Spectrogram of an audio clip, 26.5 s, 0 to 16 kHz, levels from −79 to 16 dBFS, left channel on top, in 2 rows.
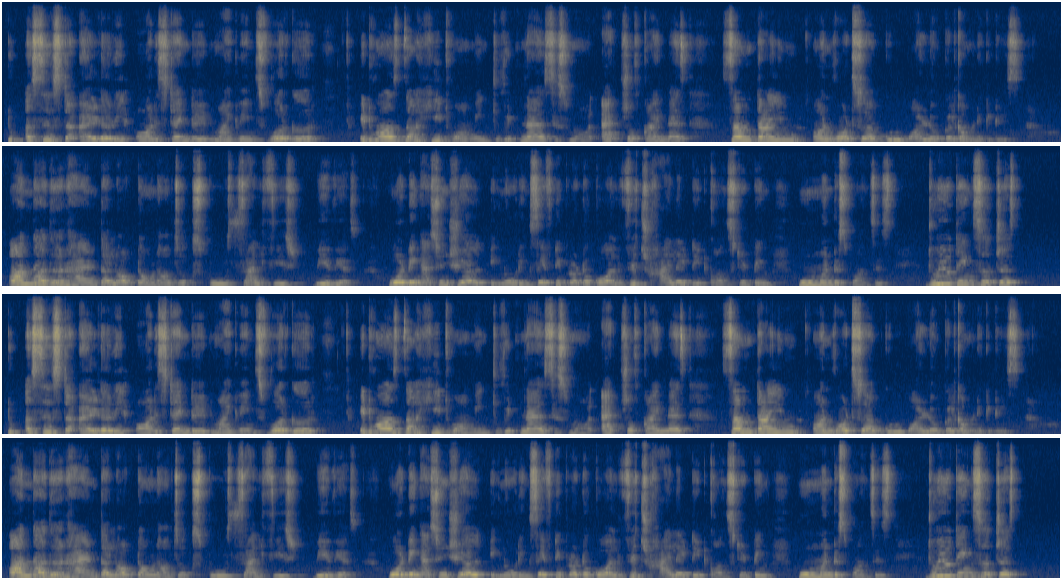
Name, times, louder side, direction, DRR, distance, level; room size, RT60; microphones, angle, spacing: voice 1, 0.1-3.9 4.5-8.8 9.1-12.9 13.3-17.6 18.1-24.3 24.8-25.9, right 2 dB, 25° right, 5 dB, 1.1 m, -24 dB
6.1 x 3.7 x 5.5 m, 0.37 s
head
